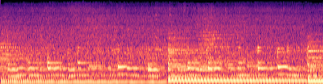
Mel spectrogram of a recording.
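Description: Background music: sustained bass notes that change about two seconds in, under a repeating melody of short notes.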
